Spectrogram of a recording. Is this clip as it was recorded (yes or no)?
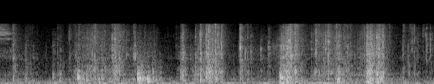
yes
